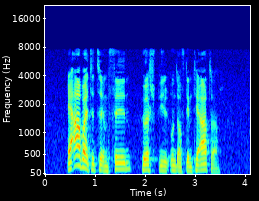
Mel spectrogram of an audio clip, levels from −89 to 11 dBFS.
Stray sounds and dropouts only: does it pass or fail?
pass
